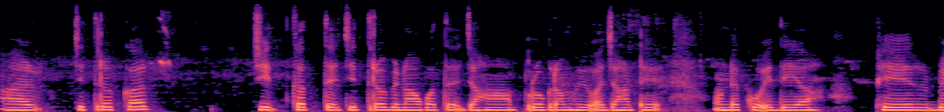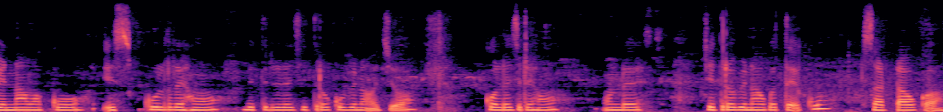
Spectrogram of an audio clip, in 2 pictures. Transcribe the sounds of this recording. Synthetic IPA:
aɾ | t͡ʃit̪ɾəkaɾ | t͡ʃit̪kat̪ɛt͡ʃit̪ɾɔbɛnawkat̪ɛʔd͡ʒaɦãpɾɔɡɾamɦujɔʔad͡ʒaɦãʈʰɛʔɔɳɖɛkɔid̪ɛja | pʰɛɾbɛnawakɔiskulɾɛɦɔ̃bʱit̪ɾiɾɛt͡ʃit̪ɾɔkɔbɛnaʔṵt͡ʃɔ̰ʔa | kɔlɛd͡ʒɾɛɦɔ̃ | ɔɳɖɛ | t͡ʃit̪ɾɔbɛnawkat̪ɛʔkɔsaʈawkaʔa

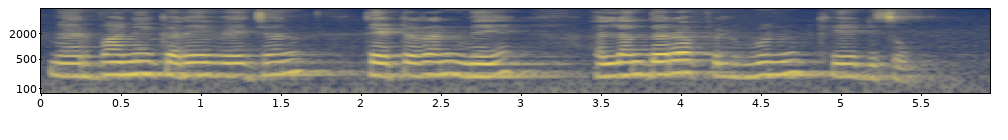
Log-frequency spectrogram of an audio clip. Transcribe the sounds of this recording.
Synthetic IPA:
mɐɦɪɾbaːnikɐɾeʋeːd͡ʑʱənɪ̆t̪ʰeːʈəɾənɪ̆mẽɦɐlə̃nd̪əɾfɪlmʊnɪ̆kʰeːɗɪsoː

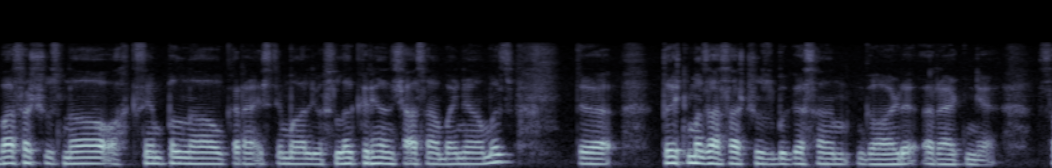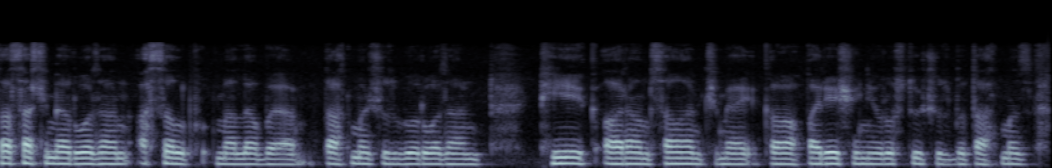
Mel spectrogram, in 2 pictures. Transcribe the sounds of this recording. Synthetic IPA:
bɐsat͡ʃʰusnaːksempɨlnaːwkɐɾãːʔist̪eːmaːljɐslɐkɾʲɐːnt͡ʃʰiɐsãːbɐnʲaːmɨz | t̪ɨt̪ɨːt̪ʲʰmɐnzɐsat͡ʃʰuzbɨɡɐsãːnɡaːɖɨɾɐʈnʲḛsɐsat͡ʃʰimeɾoːzãːnɐsɐlpʰmɐt̪lɐbt̪aːt̪ʰmɐzt͡ʃʰuzbɨɾoːzaːnʈʰiːkaːɾaːmsaːnt͡ʃʰimekãːpɐɾeːʃɐniːɾust̪uːt͡ʃʰuzbɨt̪aːt̪ʰmɐnz

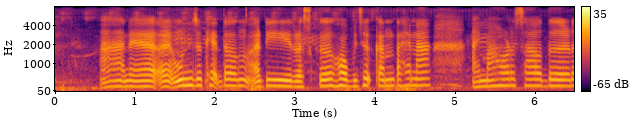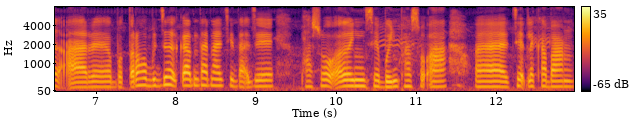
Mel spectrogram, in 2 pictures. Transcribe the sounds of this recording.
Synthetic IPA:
aɾund͡ʒɔkʰɛt̪̚d̪ɔŋə̰ɖiɾəskəɦɔbud͡ʒəʔkant̪aɦɛnaaɲmaɦɔɽsawd̪əɽa̰ɾbɔt̪ɔɾɦɔbud͡ʒəʔkant̪aɦɛnat͡ʃid̪aʔd͡ʒɛ | pʰasɔʔəɲsɛbəɲpʰasɔ̰ʔa | t͡ʃɛt̪̚ˀlɛkabaŋ

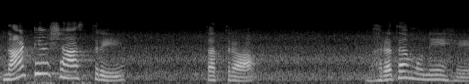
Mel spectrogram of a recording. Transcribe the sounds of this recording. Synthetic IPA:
naːʈjɐʃaːst̪ɾeː | t̪ɐt̪ɾɐ | bʱɐɾɐt̪ɐmuneːɦe

